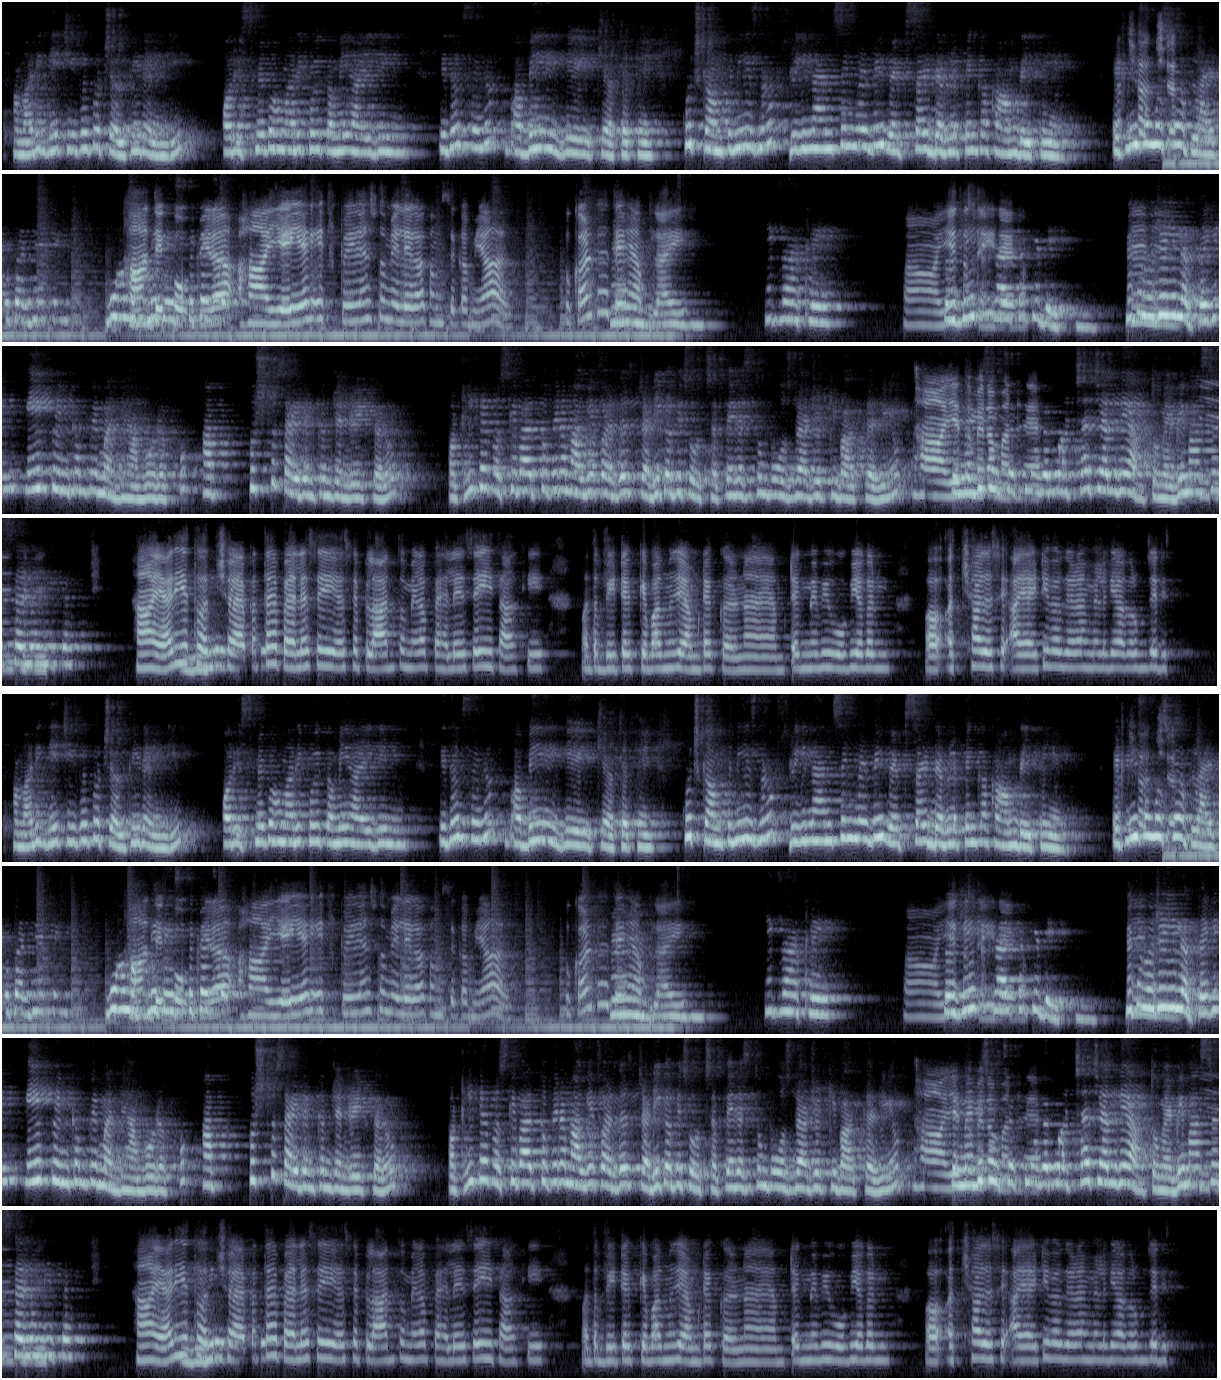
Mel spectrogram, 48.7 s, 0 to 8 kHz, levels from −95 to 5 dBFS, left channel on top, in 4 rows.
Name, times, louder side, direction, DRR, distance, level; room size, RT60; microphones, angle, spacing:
voice 1, 0.1-1.8 2.2-4.1 4.4-6.5 6.8-10.6 11.1-12.9 13.2-14.4 18.2-19.2 19.8-20.5 21.6-23.1 23.4-26.5 26.8-28.3 28.8-33.3 33.8-37.2 38.3-38.7, right 2 dB, 85° right, 6 dB, 1.6 m, -24 dB
voice 2, 11.4-11.7 13.4-17.3 17.9-19.0 21.2-22.4 23.5-23.9 33.4-34.7 36.3-37.0 37.8-42.0 42.3-45.4 45.7-48.2, left 3 dB, 30° left, 15 dB, 0.5 m, -29 dB
sound 1, 11.6-18.9, equal, 60° right, 2.9 m, -40 dB
23.0 x 12.5 x 3.7 m, 0.65 s
head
